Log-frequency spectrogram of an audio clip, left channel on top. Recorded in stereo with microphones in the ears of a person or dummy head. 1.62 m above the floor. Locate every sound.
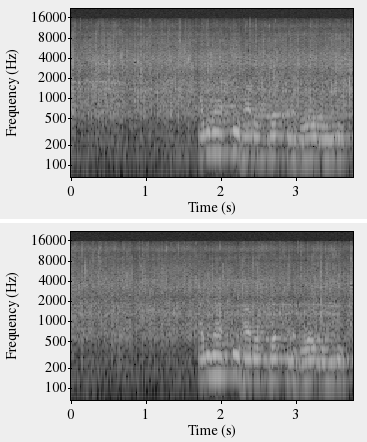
1.7 s a man speaking: 30° right (ahead or behind), 3 m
